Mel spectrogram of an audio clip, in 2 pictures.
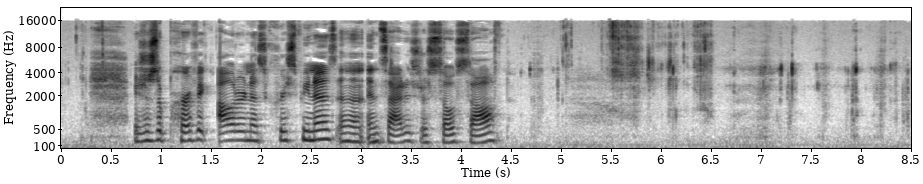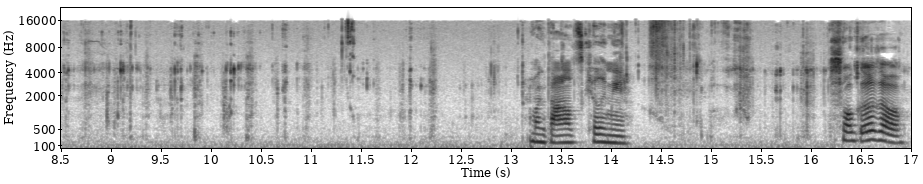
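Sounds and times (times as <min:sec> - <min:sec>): crunchy chewing: 0:04.4 - 0:13.2, 0:14.2 - 0:16.6.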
